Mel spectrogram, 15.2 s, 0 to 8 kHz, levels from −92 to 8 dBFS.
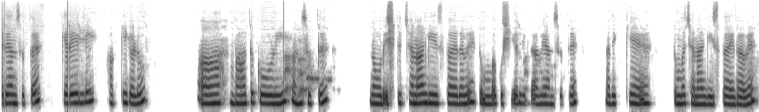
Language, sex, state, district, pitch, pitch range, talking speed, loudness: Kannada, female, Karnataka, Shimoga, 235 Hz, 225-255 Hz, 85 wpm, -13 LUFS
